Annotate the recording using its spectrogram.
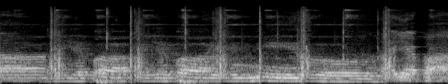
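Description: Hindu devotional bhajan: men singing a chant together, the lead voice amplified through a microphone, with sharp hand claps keeping an even beat about two or three times a second.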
